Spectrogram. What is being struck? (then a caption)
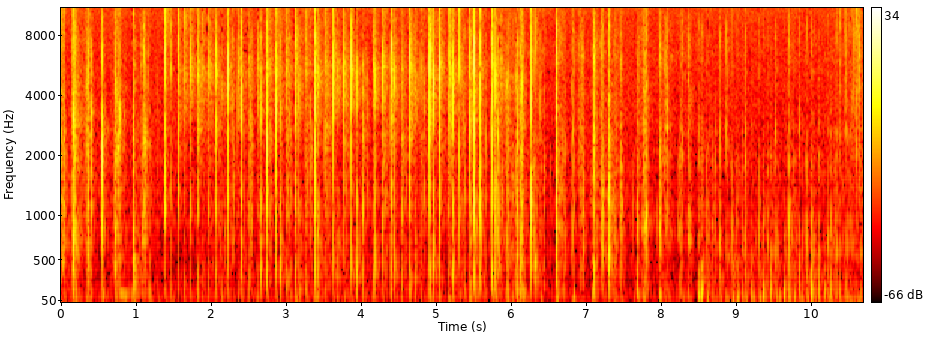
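Plastic cosmetic bottle. A blue semi-transparent 200 ml plastic cosmetic bottle with a cap, held in both hands, is tapped rapidly with long manicured nails. The result is a dense run of dry, bright, clicky taps with no ringing after each hit.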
